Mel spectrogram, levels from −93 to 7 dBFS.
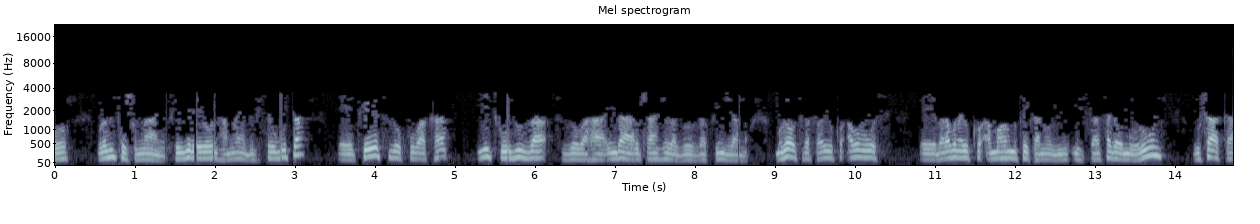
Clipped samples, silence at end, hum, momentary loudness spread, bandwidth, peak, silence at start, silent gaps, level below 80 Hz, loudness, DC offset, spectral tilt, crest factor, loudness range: under 0.1%; 0 s; none; 9 LU; 3.6 kHz; -8 dBFS; 0 s; none; -70 dBFS; -26 LUFS; under 0.1%; -12.5 dB/octave; 18 dB; 2 LU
